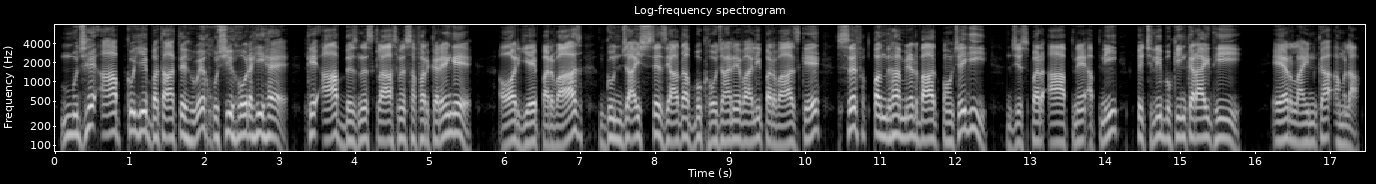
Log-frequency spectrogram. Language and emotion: Urdu, happy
